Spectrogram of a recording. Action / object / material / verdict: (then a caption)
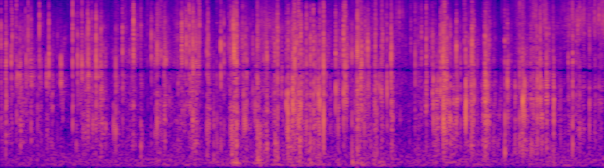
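scrape / thin clear plastic wrapper / plastic / none. A small, thin, empty clear plastic wrapper held in both hands is crinkled and rubbed between fingertips and long painted nails. Dense, bright, rapid crackling fills the clip with no low end.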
